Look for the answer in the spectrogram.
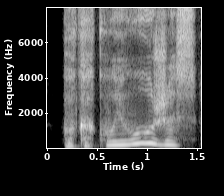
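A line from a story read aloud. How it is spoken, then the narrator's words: Frightened whisper. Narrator (Russian): прошептала госпожа Шес, бледнея при мысли о смерти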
